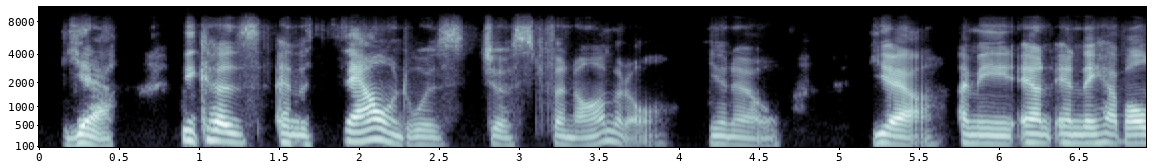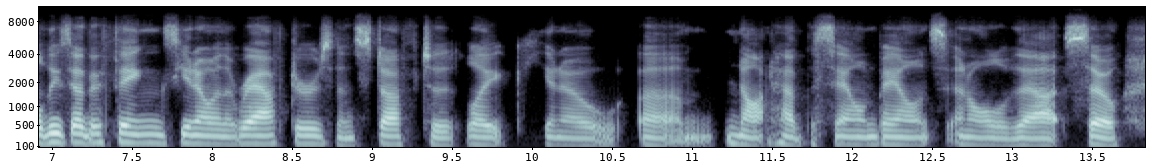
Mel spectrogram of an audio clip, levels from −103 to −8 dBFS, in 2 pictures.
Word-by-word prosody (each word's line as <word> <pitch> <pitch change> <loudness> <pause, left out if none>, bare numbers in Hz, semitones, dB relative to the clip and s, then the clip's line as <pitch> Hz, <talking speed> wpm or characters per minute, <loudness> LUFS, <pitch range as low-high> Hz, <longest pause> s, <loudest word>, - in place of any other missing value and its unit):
Yeah, - - +5 0.4
because 185 -5 +5
and 155 -1 +1
the 140 - -3 0.2
sound 185 +1 +7
was 125 -2 -6
just 125 -4 -4
phenomenal, 145 +2 -5 0.2
you 140 -1 -4
know, 125 -3 -7 0.6
yeah, 140 -5 +5 0.2
I 155 - +2
mean, 145 -2 +1
and 160 -2 +5
and 155 -1 +2
they 150 0 +4
have 155 -2 -1
all 150 0 +6
these 165 0 0
other 155 0 +1
things, 155 -3 -3
you 155 - -2
know, 140 -1 0
in 135 - -4
the 130 - -7
rafters 140 -1 -1
and 115 -1 -9
stuff 135 -2 -1
to, 120 -2 -4
like, 130 -2 -6
you 130 - -8
know, 115 -2 -8
um, - - -6
not - - -3
have - - -5
the - - -17
sound 130 0 -5
bounce 125 -2 -3
and 130 - -8
all 120 -1 -6
of 110 - -11
that, 115 -2 -1
so - - +3
140 Hz, 185 wpm, -25 LUFS, 125-155 Hz, 0.6 s, sound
